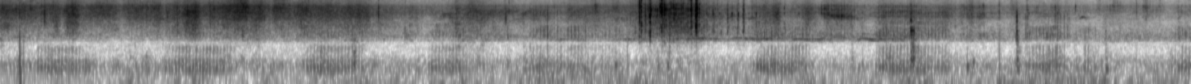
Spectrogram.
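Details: Purring from one of two orange tabby cat brothers, one light and one dark, relaxing and stretching together on a bench; steady low rumbling pulses about once a second over outdoor rustling background.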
